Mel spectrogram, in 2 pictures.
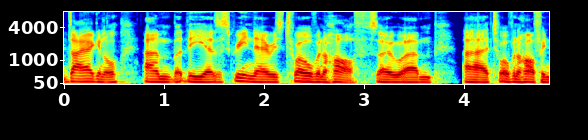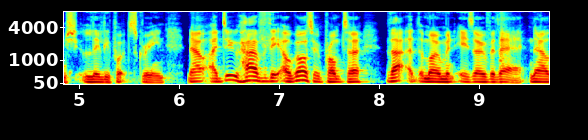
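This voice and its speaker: A man hosting a live stream, answering viewer questions in a relaxed, casual, explanatory way, pausing often with filler sounds as he thinks. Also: fairly low pitch, creaky.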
